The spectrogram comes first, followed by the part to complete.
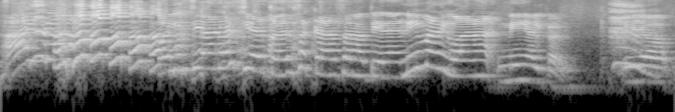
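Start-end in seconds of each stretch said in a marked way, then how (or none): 0.0-5.7 much higher, loud, laughing denial to the police; panic-laugh your cover story; hammed-up laughing alarm; laughing mock panic.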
